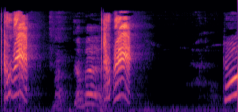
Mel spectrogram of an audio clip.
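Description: Indian ringneck parakeet calling in two short bursts of high, rising-and-falling notes, the first right at the start and the second, longer one about a second in.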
